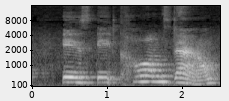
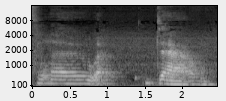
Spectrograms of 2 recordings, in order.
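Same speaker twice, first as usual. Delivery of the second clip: slow down. Shown as a demonstration. Coach introduces point two to viewers, slowly and deliberately. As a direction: stretch each word with a pause between. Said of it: "I'm really slowing my speech down".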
